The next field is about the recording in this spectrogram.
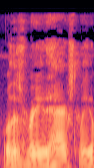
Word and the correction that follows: Hadley: and Walter Knuxley and Reed Hadley. Excuse me, I mispronounced my own last name.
